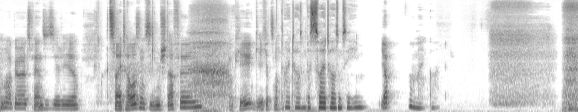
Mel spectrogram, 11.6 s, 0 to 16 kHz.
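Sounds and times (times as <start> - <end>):
speech: 0.1 - 8.8
heavy breathing from a person: 3.8 - 4.8, 9.7 - 11.5.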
